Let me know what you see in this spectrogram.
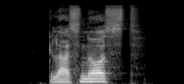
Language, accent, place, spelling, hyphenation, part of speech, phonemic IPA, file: German, Germany, Berlin, Glasnost, Glas‧nost, noun, /ɡlasˈnɔst/, De-Glasnost.ogg
- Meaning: glasnost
